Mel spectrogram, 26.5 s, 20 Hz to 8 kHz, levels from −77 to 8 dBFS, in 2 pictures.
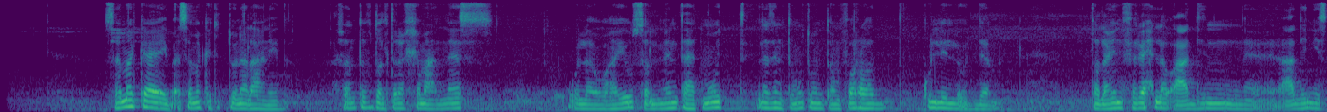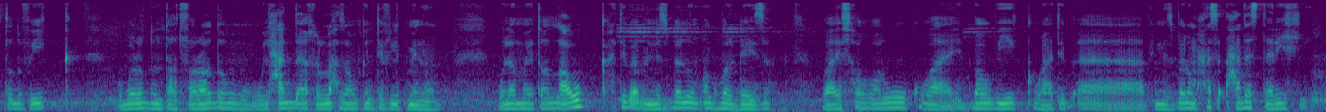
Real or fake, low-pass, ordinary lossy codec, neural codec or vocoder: fake; 7.2 kHz; none; vocoder, 44.1 kHz, 80 mel bands, Vocos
